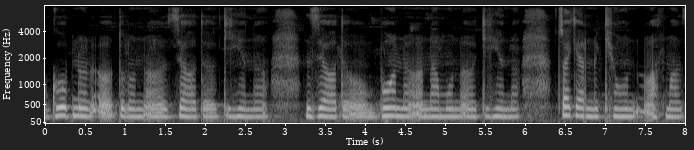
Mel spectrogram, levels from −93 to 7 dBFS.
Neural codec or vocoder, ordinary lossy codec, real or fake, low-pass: none; none; real; none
